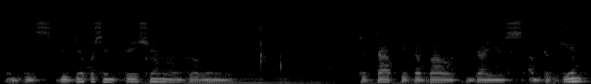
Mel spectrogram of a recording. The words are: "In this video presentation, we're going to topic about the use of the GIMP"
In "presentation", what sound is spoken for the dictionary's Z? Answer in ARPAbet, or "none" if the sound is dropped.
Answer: S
